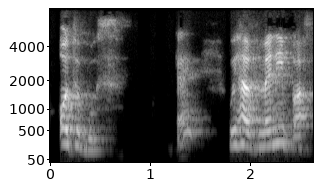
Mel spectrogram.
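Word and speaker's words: אוטובוס: Okay, it's not like English. Maybe the last part, bus, but we say autobus.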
